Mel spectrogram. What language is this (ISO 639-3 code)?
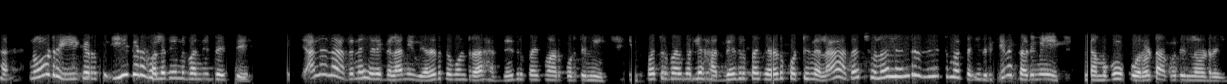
kan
